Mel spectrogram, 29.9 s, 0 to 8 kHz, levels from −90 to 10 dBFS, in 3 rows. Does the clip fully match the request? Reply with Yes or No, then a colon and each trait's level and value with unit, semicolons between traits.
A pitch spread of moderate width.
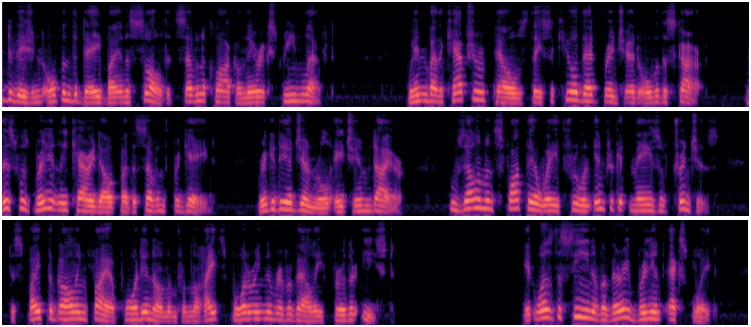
Yes: average, 4.4 semitones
